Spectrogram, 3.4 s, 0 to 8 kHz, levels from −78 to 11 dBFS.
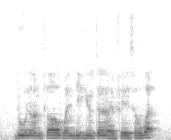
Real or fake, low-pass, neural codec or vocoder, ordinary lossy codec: fake; 7.2 kHz; codec, 16 kHz, 8 kbps, FreqCodec, smaller model; none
